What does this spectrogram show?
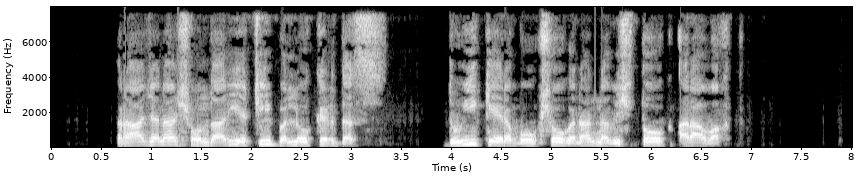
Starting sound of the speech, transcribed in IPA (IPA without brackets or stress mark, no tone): ɾ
